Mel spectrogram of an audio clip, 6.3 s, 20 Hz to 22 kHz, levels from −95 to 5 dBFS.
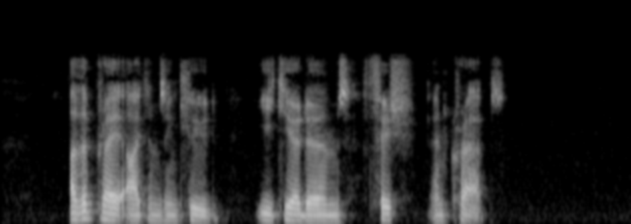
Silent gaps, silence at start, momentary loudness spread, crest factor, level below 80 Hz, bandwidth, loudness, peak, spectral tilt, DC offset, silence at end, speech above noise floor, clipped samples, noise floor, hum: none; 0.7 s; 14 LU; 20 dB; -62 dBFS; 8 kHz; -25 LUFS; -6 dBFS; -6 dB/octave; under 0.1%; 1.3 s; 56 dB; under 0.1%; -81 dBFS; none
